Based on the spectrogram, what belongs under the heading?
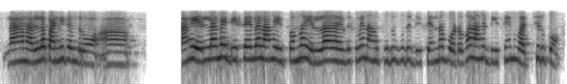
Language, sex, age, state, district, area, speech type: Tamil, female, 30-45, Tamil Nadu, Thoothukudi, urban, conversation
